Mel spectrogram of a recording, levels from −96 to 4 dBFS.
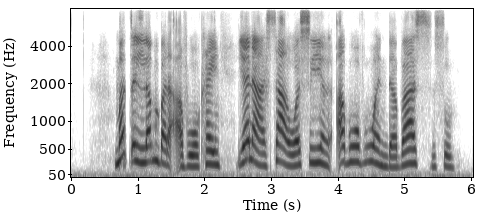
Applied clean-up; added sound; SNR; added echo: neural diffusion model UNIVERSE++.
